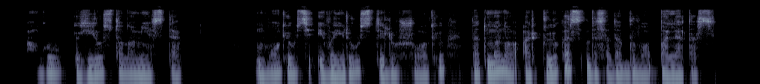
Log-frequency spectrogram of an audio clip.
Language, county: Lithuanian, Utena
